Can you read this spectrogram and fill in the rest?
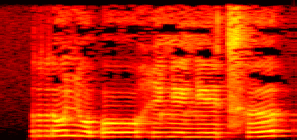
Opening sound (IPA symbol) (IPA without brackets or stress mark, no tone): r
